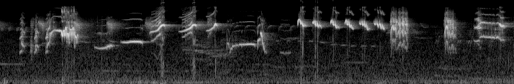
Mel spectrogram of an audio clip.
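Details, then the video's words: Mountain leafbird therapy song for a bird that only ngiriks: a rough burst, low whistled notes, then a rhythmic series of about eight high slurred chips and harsh buzzy calls. "TERAPI ATASI TLEDEKAN GUNUNG HANYA NGIRIK"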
